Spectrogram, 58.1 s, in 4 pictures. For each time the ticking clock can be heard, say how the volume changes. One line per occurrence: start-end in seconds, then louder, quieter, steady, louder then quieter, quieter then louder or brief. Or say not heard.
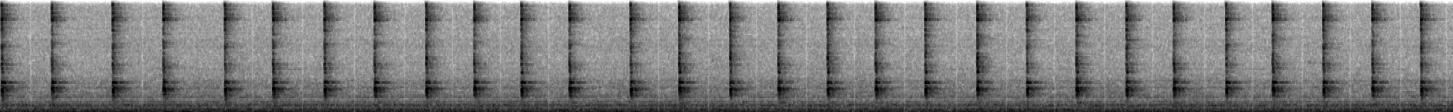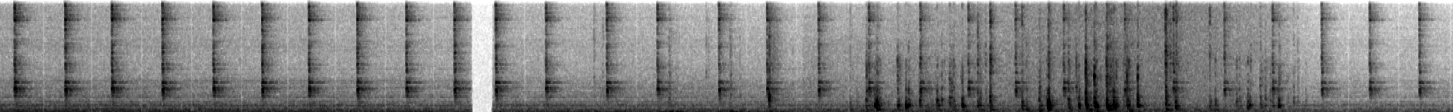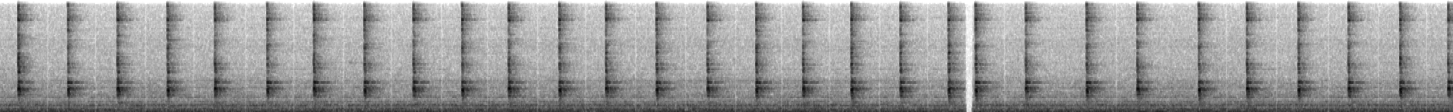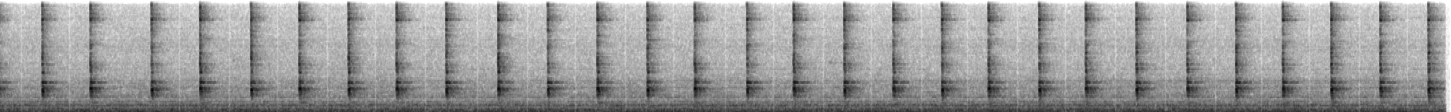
0.0-58.0 quieter.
